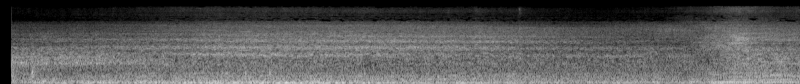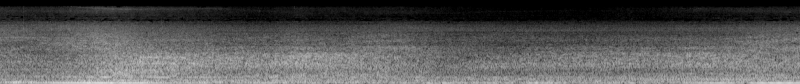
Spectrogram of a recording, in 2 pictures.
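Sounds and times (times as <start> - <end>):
electric train rumbling: 0.1 - 16.0
road traffic passing: 0.2 - 16.0.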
